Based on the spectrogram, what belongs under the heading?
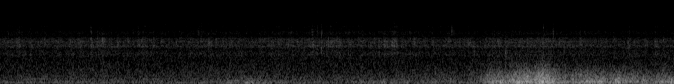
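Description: Steady rain falling on wet pavement and puddles, an even hiss with scattered drips. About five seconds in, a sudden deep rumble swells up and stays loud, the loudest sound.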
